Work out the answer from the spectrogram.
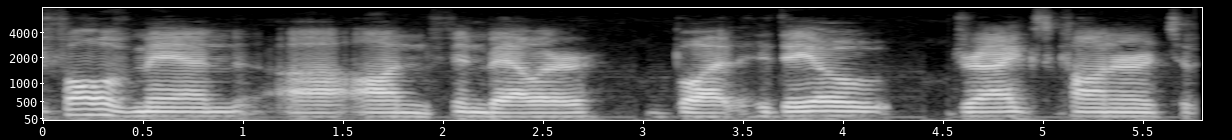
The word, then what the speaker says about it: Balor: gets the pin and Baylor comes in or Balor I I I always pronounce it differently but it's Balor I'm sorry I apologize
